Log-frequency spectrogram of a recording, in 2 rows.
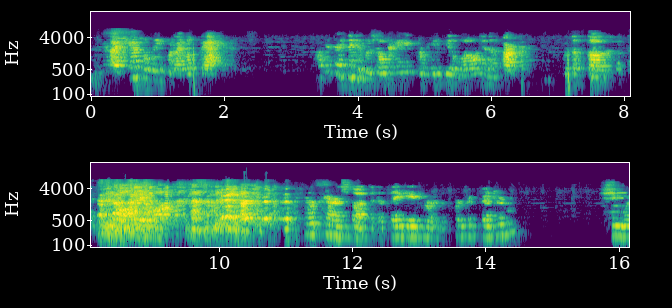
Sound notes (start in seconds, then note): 9.6 laughter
